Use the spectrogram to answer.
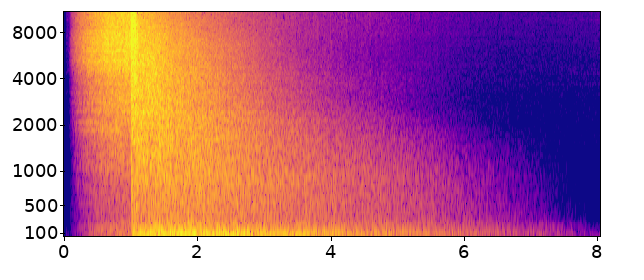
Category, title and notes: Sound effects > Other
Cinematic Rising Hit
movie, rising, cinematic, trailer, impact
